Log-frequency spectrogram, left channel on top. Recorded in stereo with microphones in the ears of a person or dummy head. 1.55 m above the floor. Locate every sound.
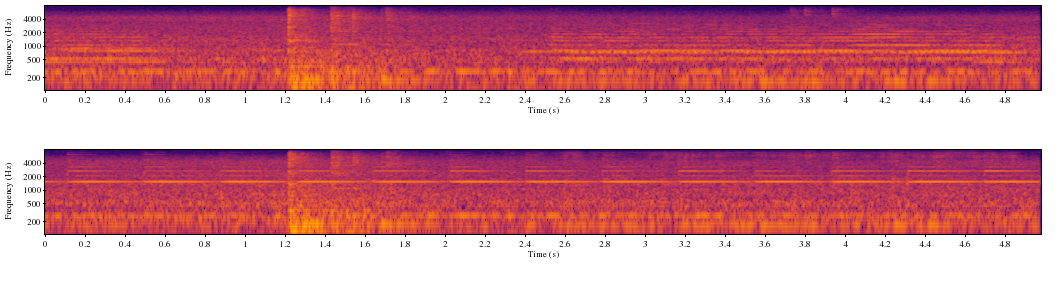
1.2 s a clunk: 15° left (ahead or behind), 2.5 m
